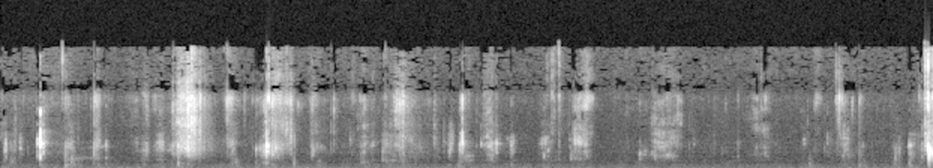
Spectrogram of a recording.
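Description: Someone chewing food close to the microphone: faint, irregular crunches and mouth clicks that die away over the last second or so.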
